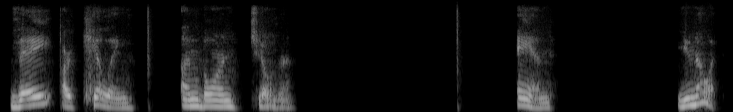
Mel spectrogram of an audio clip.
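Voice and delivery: very slow, carefully paced, deliberate words. Speaker tells the folks listening he will say this very slowly. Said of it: "I'm going to say this very slowly".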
